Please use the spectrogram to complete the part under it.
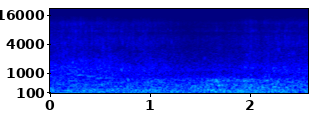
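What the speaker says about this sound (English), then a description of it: "ocean waves sound effects" Ocean waves and surf from a seaside scene in a Unity penguin game, a steady broadband wash with no distinct breaks, continuous and fairly soft throughout.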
